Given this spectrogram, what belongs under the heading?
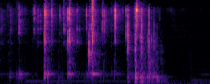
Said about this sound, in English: That's you rolling dice, playing a board game. I love the sound of rolling dice and, for playing games and all that kind of things.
